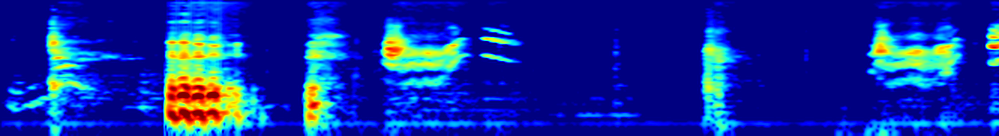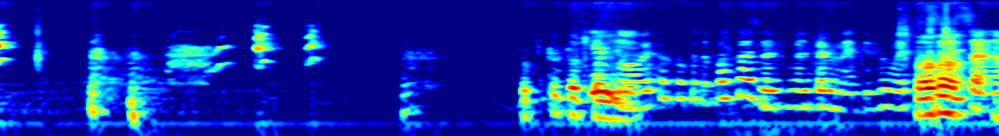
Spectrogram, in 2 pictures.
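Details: Male cat calling to a female: irregular series of short, bright meows and squeaky wails separated by pauses, building into a denser, throaty, wavering howl over the last few seconds.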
